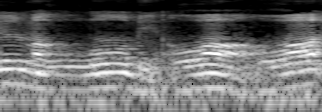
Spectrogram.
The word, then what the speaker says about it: المغضوب: صراط الذين أنعمت عليهم غير المغضوب عليهم ولا الضالين غير المغضوب എന്നുള്ള അക്ഷരം നമ്മൾ പ്രത്യേകം ശ്രദ്ധിക്കേണ്ട അക്ഷരമാണ്.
